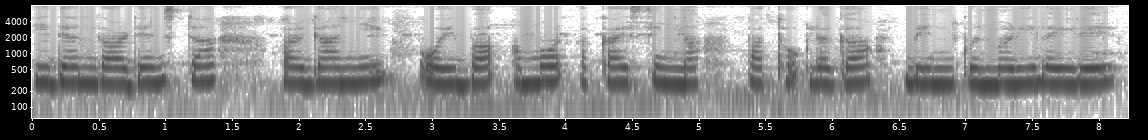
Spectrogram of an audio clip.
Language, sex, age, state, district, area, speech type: Manipuri, female, 30-45, Manipur, Senapati, rural, read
